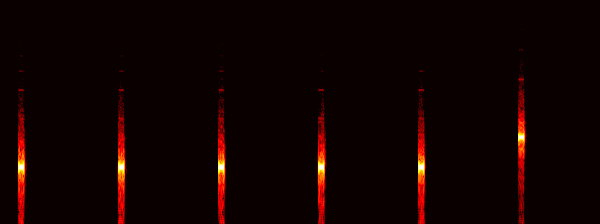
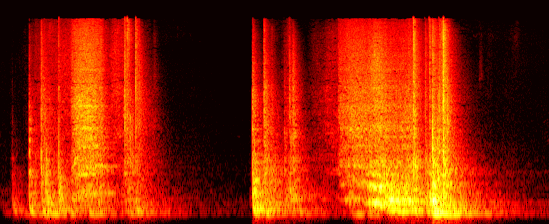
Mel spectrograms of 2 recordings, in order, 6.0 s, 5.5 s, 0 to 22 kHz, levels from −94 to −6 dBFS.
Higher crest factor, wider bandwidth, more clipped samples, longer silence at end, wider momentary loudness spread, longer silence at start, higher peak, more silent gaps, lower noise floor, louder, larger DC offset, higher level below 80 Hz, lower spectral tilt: second, 18 dB vs 26 dB; second, 2.8 kHz vs 17 kHz; neither; first, 0.75 s vs 0.55 s; second, 9 LU vs 19 LU; about the same, 0.2 s vs 0.15 s; about the same, -2 dBFS vs 0 dBFS; first, 0.27-1.18 s, 1.29-2.18 s, 2.26-3.18 s, 3.26-4.18 s, 4.26-5.18 s vs none; first, under -90 dBFS vs -73 dBFS; first, -17 LUFS vs -24 LUFS; neither; second, -82 dBFS vs -72 dBFS; about the same, -2.5 dB/octave vs -3.5 dB/octave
